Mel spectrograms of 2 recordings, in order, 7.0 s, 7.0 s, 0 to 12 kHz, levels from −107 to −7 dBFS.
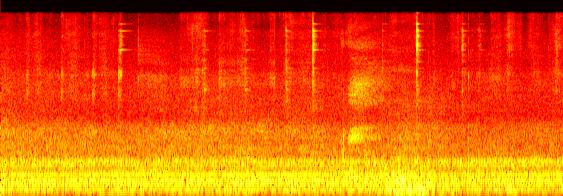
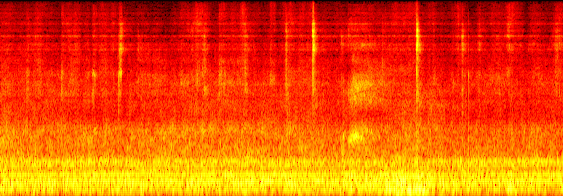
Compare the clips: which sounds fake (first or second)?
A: second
